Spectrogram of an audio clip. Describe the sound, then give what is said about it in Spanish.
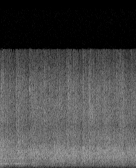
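An audience applauds the Lord steadily, a dense wash of many hands clapping at once, sustained and even throughout with no voices standing out. “Dele fuerte ese aplauso al Señor.”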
